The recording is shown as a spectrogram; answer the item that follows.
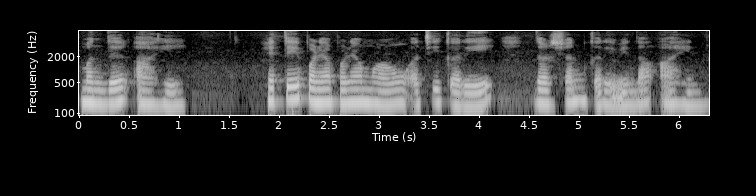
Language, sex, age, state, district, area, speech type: Sindhi, female, 45-60, Maharashtra, Thane, urban, spontaneous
